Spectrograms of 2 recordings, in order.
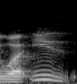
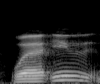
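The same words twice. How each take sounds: First: "wa iz" ending in a buzzing z; wrong zai. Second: "Wa iz" ending in a voiced th; correct dhal. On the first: Teacher warning of misreading, "wa iz" with zai. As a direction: say "wa iz" with a hissed, voiced z. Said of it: "jangan baca wa iz". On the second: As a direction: say "Wa iz" with the tongue tip between the teeth. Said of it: "Di sini huruf zal". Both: Shown as a demonstration.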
